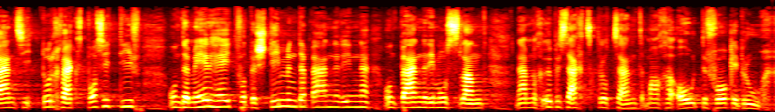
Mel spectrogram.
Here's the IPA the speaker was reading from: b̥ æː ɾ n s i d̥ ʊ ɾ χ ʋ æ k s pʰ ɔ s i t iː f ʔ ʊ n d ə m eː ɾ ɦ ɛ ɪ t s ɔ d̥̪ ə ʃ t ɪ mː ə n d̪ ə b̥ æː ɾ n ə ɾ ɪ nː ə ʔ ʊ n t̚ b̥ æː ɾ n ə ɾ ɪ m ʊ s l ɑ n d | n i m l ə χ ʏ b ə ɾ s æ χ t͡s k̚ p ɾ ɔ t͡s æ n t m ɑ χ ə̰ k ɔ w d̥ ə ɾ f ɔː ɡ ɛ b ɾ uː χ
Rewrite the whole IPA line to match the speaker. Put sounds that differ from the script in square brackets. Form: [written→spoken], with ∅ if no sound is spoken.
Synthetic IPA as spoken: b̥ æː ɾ n s i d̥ ʊ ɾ χ ʋ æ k s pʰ ɔ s i t iː f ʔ ʊ n d ə m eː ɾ ɦ ɛ ɪ t [s→f] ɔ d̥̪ ə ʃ t ɪ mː ə n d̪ ə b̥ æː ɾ n ə ɾ ɪ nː ə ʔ ʊ n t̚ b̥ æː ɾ n ə ɾ ɪ m ʊ s l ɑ n d | n [i→æ] m l ə χ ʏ b ə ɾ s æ χ t͡s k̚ p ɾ ɔ t͡s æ n t m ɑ χ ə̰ [k→ʔ] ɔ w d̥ ə ɾ f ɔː ɡ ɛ b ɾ uː χ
